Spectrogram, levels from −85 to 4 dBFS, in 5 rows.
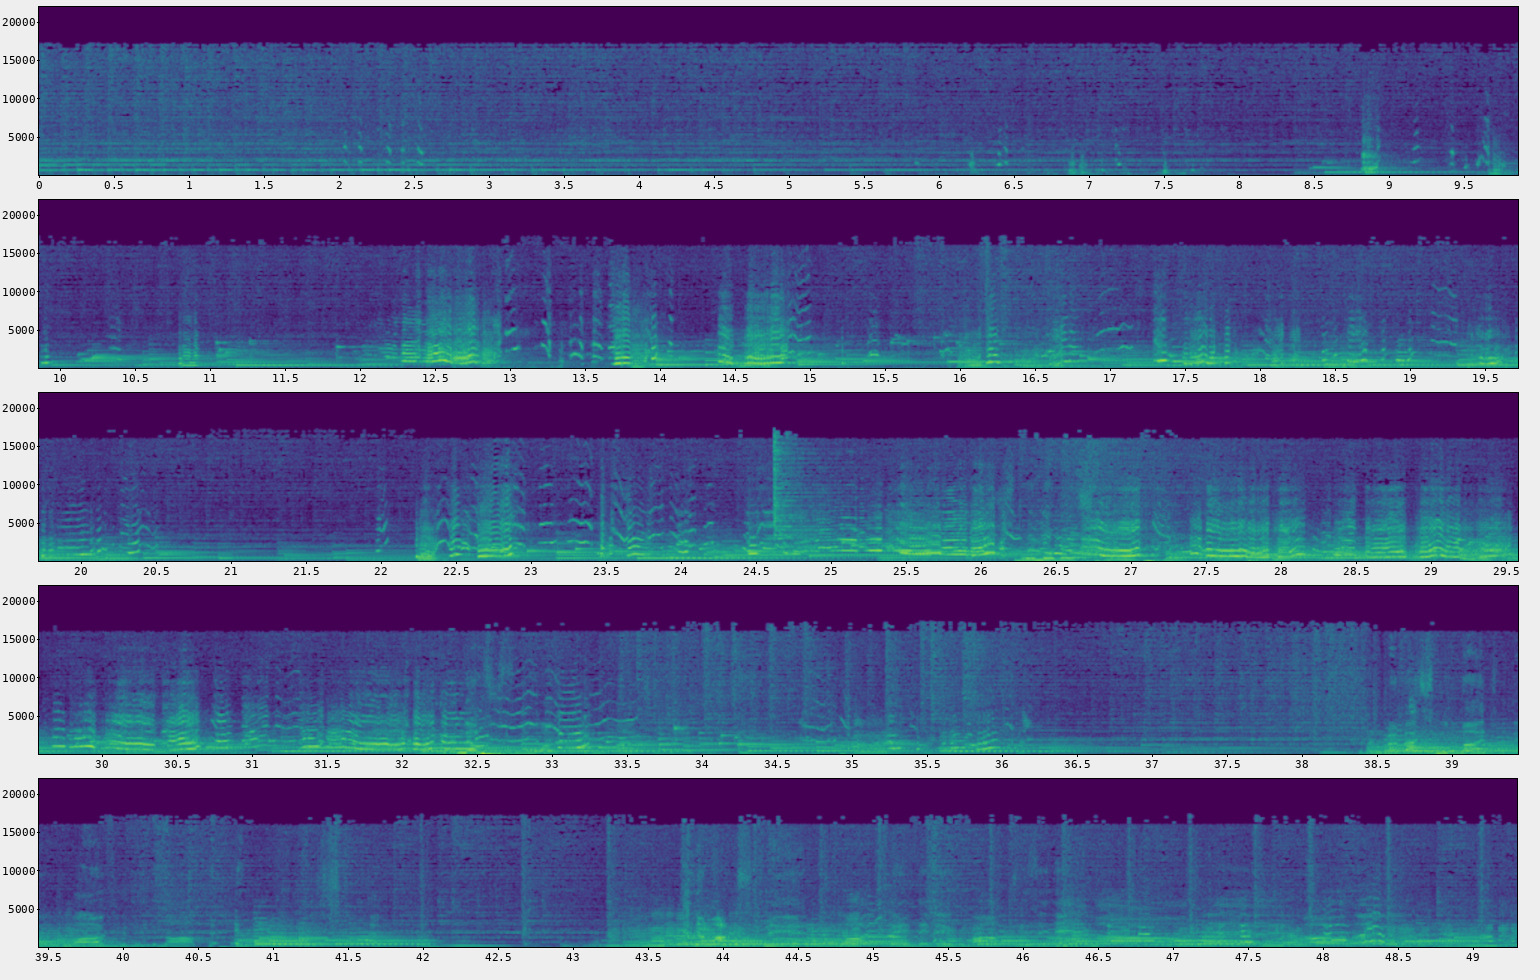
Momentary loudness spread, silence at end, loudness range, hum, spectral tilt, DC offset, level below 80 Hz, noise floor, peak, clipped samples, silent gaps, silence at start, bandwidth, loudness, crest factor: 21 LU; 0 s; 18 LU; none; -3.5 dB/octave; under 0.1%; -38 dBFS; -48 dBFS; -2 dBFS; under 0.1%; none; 0 s; 17.5 kHz; -21 LUFS; 20 dB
